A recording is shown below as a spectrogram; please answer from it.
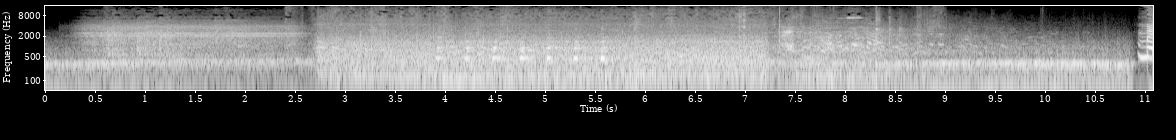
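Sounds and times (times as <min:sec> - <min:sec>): passing traffic: 0:00.0 - 0:11.0
crowd chatter: 0:02.7 - 0:10.4.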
